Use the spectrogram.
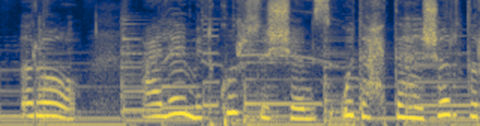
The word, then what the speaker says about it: r: تعني نفس صورتها بالظبط، فم الإنسان وتحته الشرطة يبقى دي كلمة فم وتنطق را.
